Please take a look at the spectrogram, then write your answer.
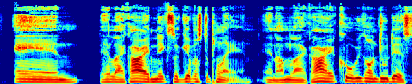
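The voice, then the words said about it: Slight Atlanta Southern accent. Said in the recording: “do I still have my Atlanta accent to y'all? ... A little bit.”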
